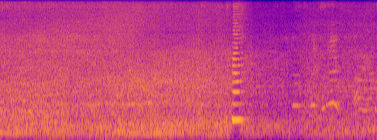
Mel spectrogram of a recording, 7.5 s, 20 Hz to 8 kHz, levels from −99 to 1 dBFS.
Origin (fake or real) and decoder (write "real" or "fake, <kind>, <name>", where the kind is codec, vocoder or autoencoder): fake, codec, DAC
